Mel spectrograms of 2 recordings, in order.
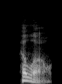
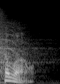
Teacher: Notice how the stress is on the second syllable.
